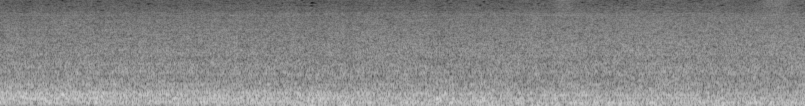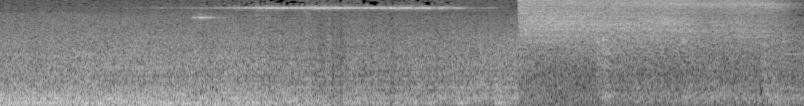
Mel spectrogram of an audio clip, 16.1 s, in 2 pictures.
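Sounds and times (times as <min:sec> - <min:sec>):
train running noise: 0:00.0 - 0:16.0
high brake squeal: 0:09.6 - 0:15.9
compressed air hiss: 0:13.2 - 0:16.0.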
